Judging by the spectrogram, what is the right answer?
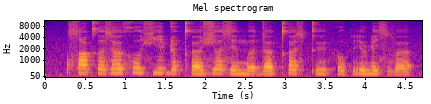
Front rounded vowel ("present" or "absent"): present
